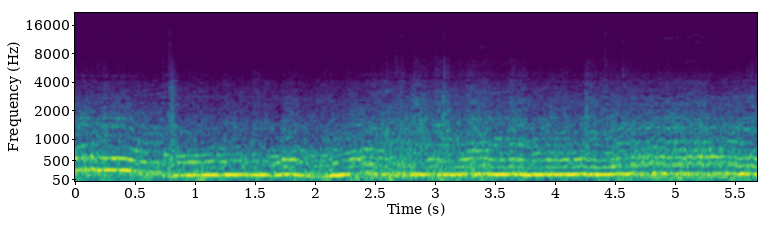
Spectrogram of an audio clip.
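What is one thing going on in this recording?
A race car engine roars loudly, shifting in pitch as the car accelerates.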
